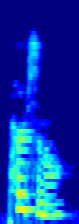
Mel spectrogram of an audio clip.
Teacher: We stress the first syllable in personal, personal.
